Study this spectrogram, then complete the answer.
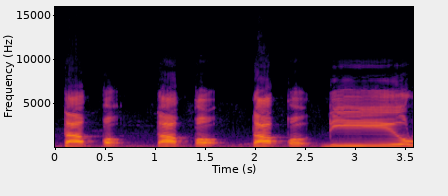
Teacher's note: قاف ساکن ہے یہاں پر قلقلہ کریں گے اور قاف کو موٹا کر کے پڑھیں گے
